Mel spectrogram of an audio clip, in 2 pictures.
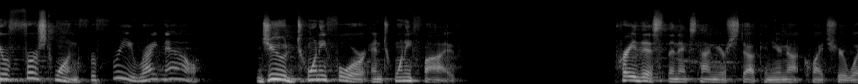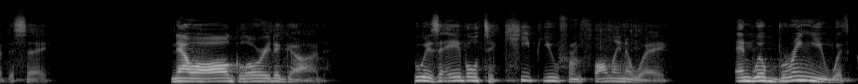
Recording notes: The audio from the servantship service of May 19th, 2019.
